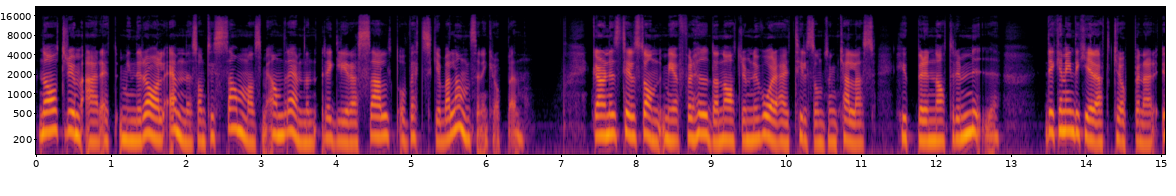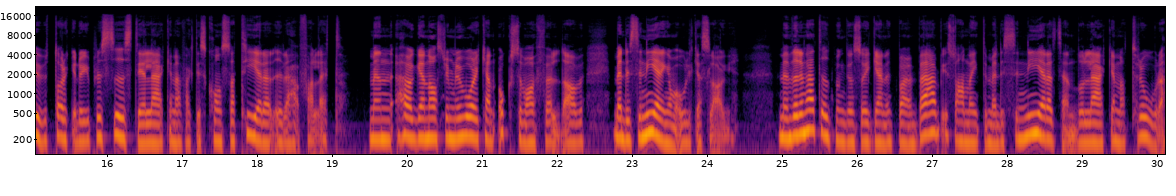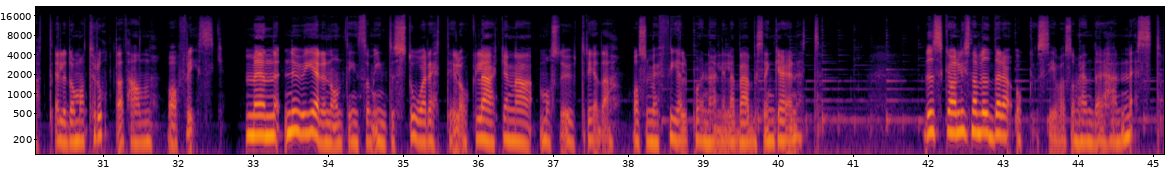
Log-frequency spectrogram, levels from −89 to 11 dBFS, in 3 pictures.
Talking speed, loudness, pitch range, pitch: 160 wpm, -21 LUFS, 175-230 Hz, 195 Hz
